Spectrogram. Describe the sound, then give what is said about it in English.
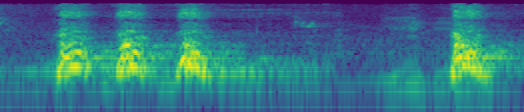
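A dog guarding its yard while someone looks over the fence into the property barks three times in a quick, evenly spaced burst, lets out a short high whine, then fires off one more loud bark. Sharp, with no talking. “He's actually in his yard, and somebody is looking over the fence into his property, and he is guarding it.”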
